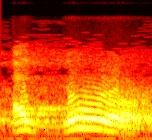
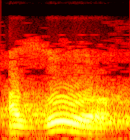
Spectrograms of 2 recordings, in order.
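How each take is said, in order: First: الزور with light Z and pure long u. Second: الزور with Z and u wrongly thickened, pitched lower; heavy Z error. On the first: Tajweed teacher giving the form to say, light long u. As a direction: keep the Z of الزور thin. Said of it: "قل". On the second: Tajweed teacher showing what not to say, heavy Z. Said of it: "ولا تقل". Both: Shown as a demonstration.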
